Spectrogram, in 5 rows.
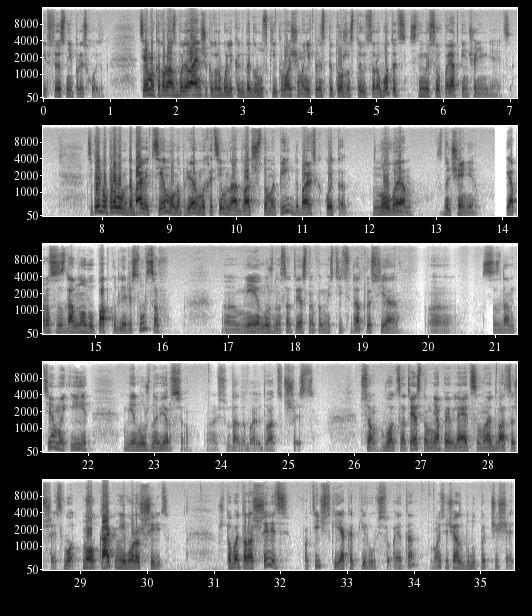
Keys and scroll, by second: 7.1 super+1, 26.7 super+1, 32.8 super+c, 33.2 super+1.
